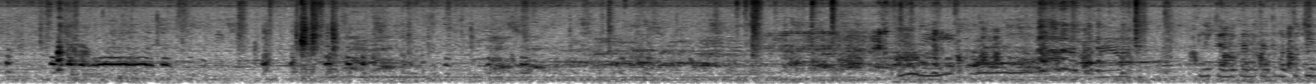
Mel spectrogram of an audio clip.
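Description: Native chicken hen descended from Rhode Island Red stock, clucking in short repeated bursts close by, with a person talking over much of it.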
